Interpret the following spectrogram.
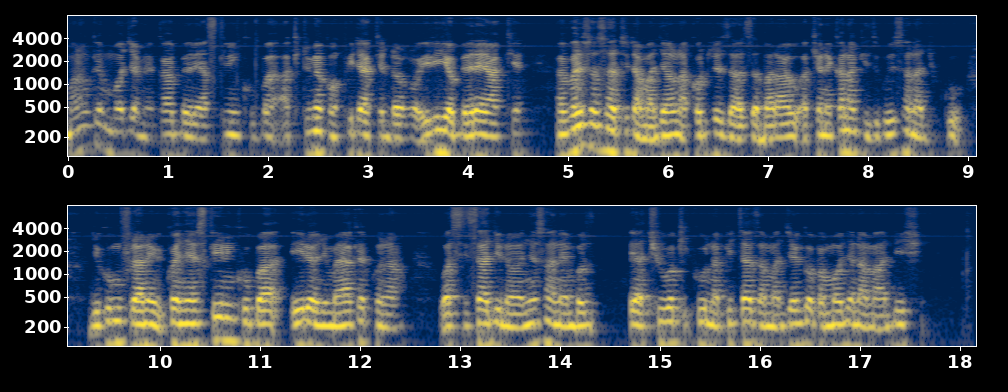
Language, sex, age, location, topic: Swahili, female, 50+, Nairobi, education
